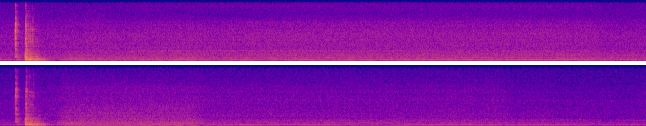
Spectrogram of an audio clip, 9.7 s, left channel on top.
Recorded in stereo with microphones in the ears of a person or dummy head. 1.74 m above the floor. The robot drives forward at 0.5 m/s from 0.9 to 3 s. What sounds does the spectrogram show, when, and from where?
0.2 s a door slam: 35° left (ahead or behind), 1.2 m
